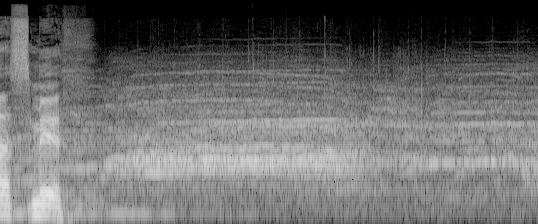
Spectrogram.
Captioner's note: audience applauds and cheers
